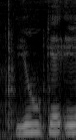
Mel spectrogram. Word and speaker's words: Ukai: इसका नाम थोड़ा अजीब है। मतलब कभी नए लोग सुनते हैं तो उनको समझ में नहीं आता है कि क्या बोल गए। इसलिए मैंने एक स्पेलिंग के साथ बताया यू के ई आई यूकाई डैम है ये।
